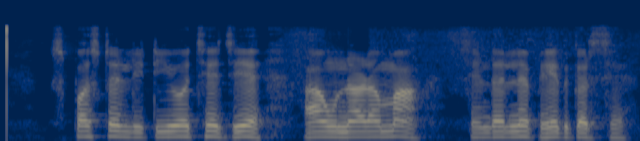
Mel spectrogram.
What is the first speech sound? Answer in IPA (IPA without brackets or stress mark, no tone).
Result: s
